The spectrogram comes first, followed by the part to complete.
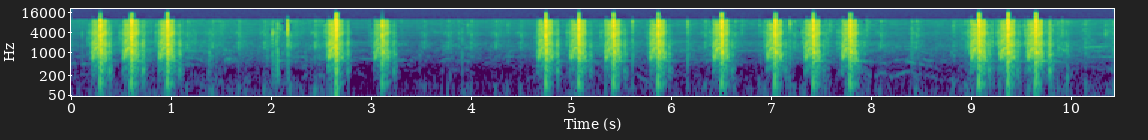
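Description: Airsoft guns firing single shots in quick runs: about sixteen sharp cracks in clusters roughly a third of a second apart, with short pauses between clusters.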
